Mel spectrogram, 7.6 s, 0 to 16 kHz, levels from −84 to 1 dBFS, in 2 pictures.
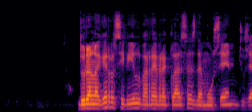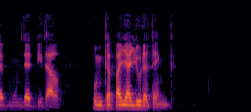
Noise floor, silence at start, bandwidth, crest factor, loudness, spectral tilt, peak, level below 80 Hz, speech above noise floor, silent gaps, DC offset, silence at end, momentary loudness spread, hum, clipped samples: -84 dBFS; 1.2 s; 11 kHz; 26 dB; -28 LUFS; -3 dB/octave; -4 dBFS; -82 dBFS; 55 dB; none; under 0.1%; 1.25 s; 13 LU; none; under 0.1%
